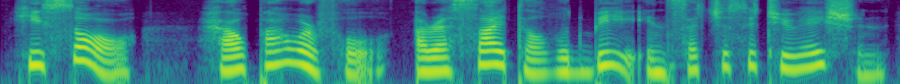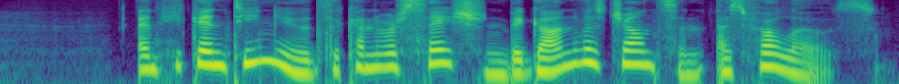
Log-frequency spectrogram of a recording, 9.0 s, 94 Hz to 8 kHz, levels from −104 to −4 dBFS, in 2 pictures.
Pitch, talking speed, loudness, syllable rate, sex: 220 Hz, 145 wpm, -20 LUFS, 4.8 syllables/s, female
